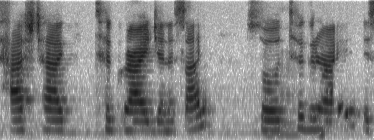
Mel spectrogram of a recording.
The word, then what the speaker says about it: Tigray: are really great to look at it's hashtag to cry genocide so is spelled t i g r a y and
